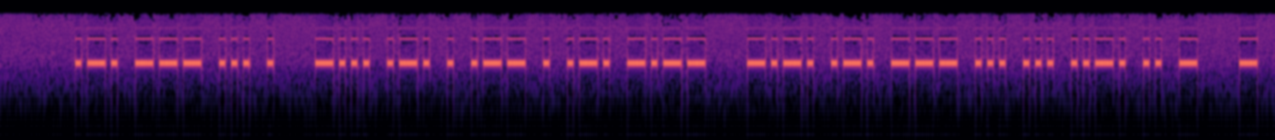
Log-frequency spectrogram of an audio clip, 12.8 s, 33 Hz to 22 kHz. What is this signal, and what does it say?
Morse code, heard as a keyed tone, machine-sent, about 20 wpm, 1180 Hz. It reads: ROSE BREWERY CROSSFIT …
